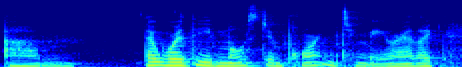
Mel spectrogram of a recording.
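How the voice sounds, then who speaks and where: A woman with a Southeast Asian accent speaks at a moderate pace in a dark, mellow tone that is somewhat breathy. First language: Hmong. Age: 50s. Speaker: politician. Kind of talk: interview. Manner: conversational, many filler words.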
